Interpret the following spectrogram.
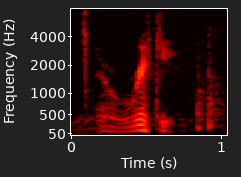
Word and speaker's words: Ricky: Ricky. Rhymes with Dickie.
